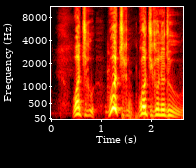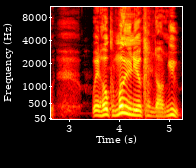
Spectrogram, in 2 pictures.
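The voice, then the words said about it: Poor Hulk Hogan impression. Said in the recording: “Hulk Hogan accent ... sounded nothing like him”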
